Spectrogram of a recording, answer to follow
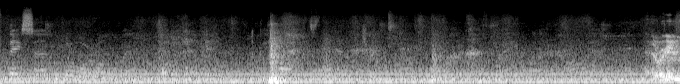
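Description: Steady low hum with a few constant tones, like ventilation or electrical hum, with one short thump about four seconds in.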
